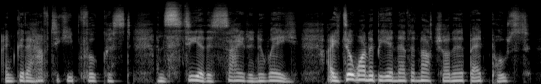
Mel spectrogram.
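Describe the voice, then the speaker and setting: An actress playing a wry, sceptical Welsh private detective in a noir-parody audio drama, with deadpan asides. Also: female voice, lowish voice, brisk, dry recording, clean studio sound, natural voice. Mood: wry, suspicious.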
